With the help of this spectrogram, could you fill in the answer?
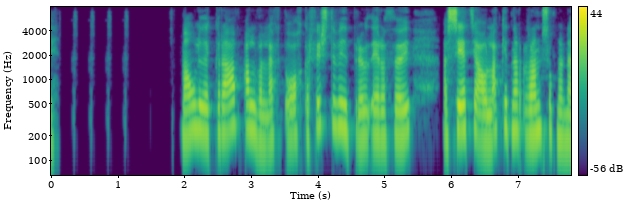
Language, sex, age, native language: Icelandic, female, 30-39, Icelandic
